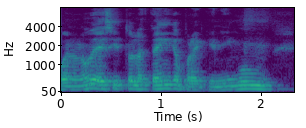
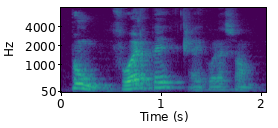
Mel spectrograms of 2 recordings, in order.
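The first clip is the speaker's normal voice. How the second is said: ordinary talk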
